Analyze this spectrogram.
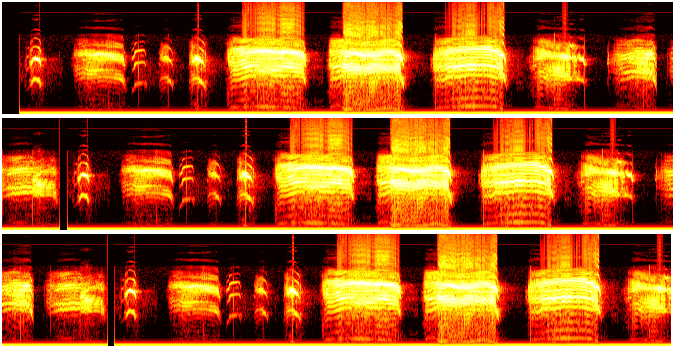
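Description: Monkey screaming: runs of short, high calls that build into long, loud screeches. The same sequence repeats about every nine seconds.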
